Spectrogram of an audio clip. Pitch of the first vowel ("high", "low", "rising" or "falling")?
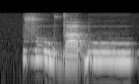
falling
